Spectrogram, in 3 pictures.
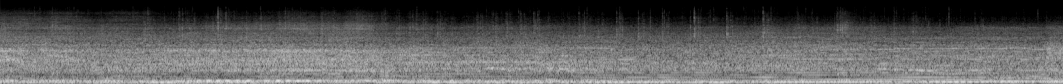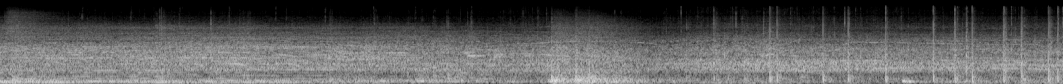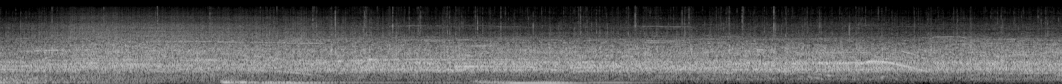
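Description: Live rock band playing loud over a stadium crowd. About sixteen seconds in, pyrotechnics go off with a loud bang, followed by a few seconds of sharp cracks, while the crowd cheers and the band holds its closing chords.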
